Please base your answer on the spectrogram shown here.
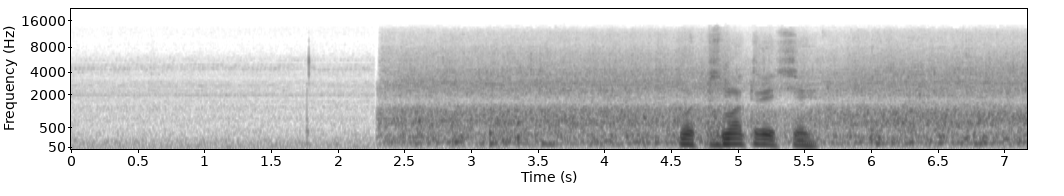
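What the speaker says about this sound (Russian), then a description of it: "как ручьи разлились. Обычно в нем почти что воды нету. А сейчас практически речка." A rain-swollen mountain stream rushes in a steady, loud roar that starts abruptly after a quiet moment, while someone speaks briefly over the water.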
